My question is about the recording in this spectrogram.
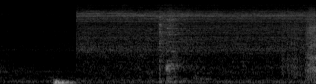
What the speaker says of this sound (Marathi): आता झाकण ठेवूया आणि एक 5 मिनिट आपण ह्याला मस्त वाफ देऊन घेऊया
